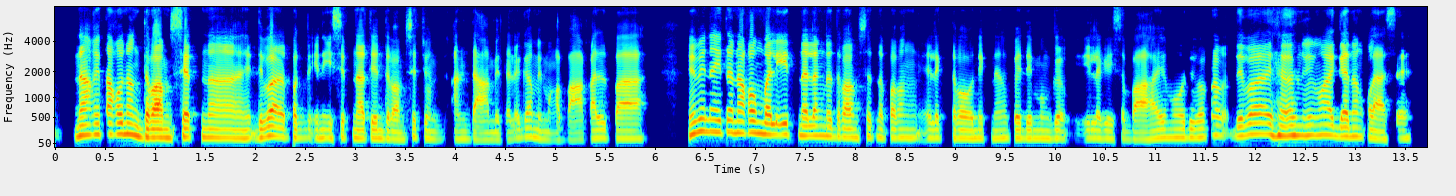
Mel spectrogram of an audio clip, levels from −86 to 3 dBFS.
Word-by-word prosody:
nakakita 175 +4 +4
ko - - +7
ng 185 -3 +4
drum 135 -1 +8
set 140 0 +3
na 130 -3 +1
'di 130 +1 -4
ba 150 -1 +5
'pag 130 -1 -5
iniisip 130 -2 -6
natin 125 -1 +1
drum 110 -3 -2
set 145 - -8
'yung 115 -4 -10
ang 115 0 -6
dami 105 0 -3
talaga, 130 +8 -6
may 130 - -7
mga 105 -2 -11
bakal 125 +4 -2
pa, 120 0 +1 0.4
may 180 - +3 0.2
nakita 220 0 +2
na 210 - +5
akong 215 0 +5
maliit 185 -2 +3
na 160 - +5
lang 160 0 +2
na 155 - -1
drum 140 -2 0
set 145 0 -9
na 135 - -6
parang 135 -1 -5
electronic 125 -1 -4
na 125 0 -8
puwede 125 0 -3
mong 125 -1 -8
ga 125 - -2 0.2
ilagay 125 -1 -6
sa 115 0 -12
bahay 110 +4 -1
mo, 135 0 -5
'di 135 0 -5
ba, 140 - -3
p 170 +3 -4
'di 155 - -1
ba 190 0 +3
'yun 165 0 +2
'yung 165 +1 -2
mga 175 -1 +2 0.2
gano'ng 150 -1 -4
klase. 125 0 -2
135 Hz, 225 wpm, -21 LUFS, 125-160 Hz, 0.4 s, drum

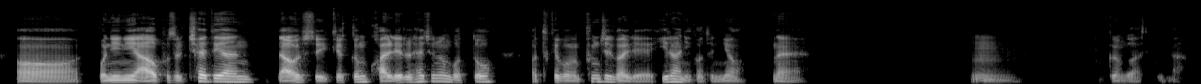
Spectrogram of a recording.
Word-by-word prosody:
어 75 -2 0 0.2
본인이 100 +1 +4
아웃풋을 90 +3 +3
최대한 130 -5 +4 0.2
나올 110 - +5
수 105 - -4
있게끔 95 +10 -2
관리를 105 +7 +3
해주는 140 0 -1
것도 130 +3 -2 0.3
어떻게 105 - -4
보면 85 -4 -4
품질 135 -2 -2
관리의 70 - -1
일환이거든요, 85 - -4 0.2
네. 75 -4 -4 1.8
음. 65 -7 -12 0.9
그런 85 0 -9
것 - - -9
같습니다. - - -21
95 Hz, 250 characters per minute, -23 LUFS, 75-125 Hz, 1.8 s, 나올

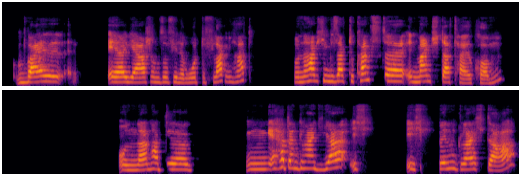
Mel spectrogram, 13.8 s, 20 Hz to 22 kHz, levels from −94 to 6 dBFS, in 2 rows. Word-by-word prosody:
weil 240 - +3 0.6
er 230 0 +6
ja 220 -1 +3
schon 225 0 -7
so 230 +1 -5
viele 220 -2 -5
rote 215 +2 -8
Flaggen 240 +2 -1
hat.“ 295 +4 -5 0.5
Und 230 0 -5
dann 255 +3 +2
habe 285 0 +6
ich 280 - -6
ihm 270 - -4
gesagt: 270 +1 +2
„Du - - -9
kannst, 315 +1 0
äh, 265 -1 +4
in 235 - -4
mein 255 +1 +4
Stadtteil 225 -7 0
kommen.“ 190 - -5 1.8
Und 230 -1 -3
dann 245 +3 +2
hat 270 -4 -2
er 255 -2 0 0.7
hm, 270 0 -5
er 275 +3 +3
hat 360 -1 +2
dann 320 -2 0
gemeint: 305 -3 -1
„Ja, 300 +6 +3 0.2
ich 270 -1 -11 0.4
ich 260 - -8
bin 290 +2 -2
gleich 265 0 0
da.“ 220 -4 +2
255 Hz, 160 wpm, -24 LUFS, 230-280 Hz, 1.8 s, er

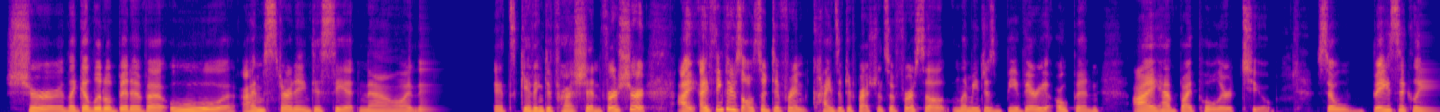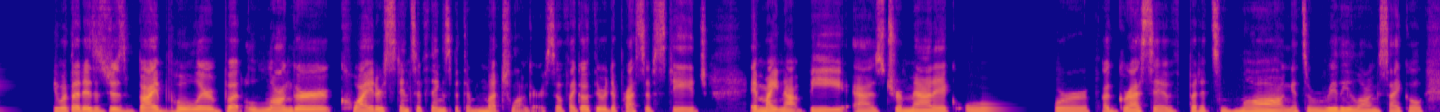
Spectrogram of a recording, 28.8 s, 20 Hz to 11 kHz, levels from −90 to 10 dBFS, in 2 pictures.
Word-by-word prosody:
Sure, 230 - +1
like 215 +1 +1
a 220 - +9
little 220 0 +6
bit 210 +1 +4
of 205 -1 +2
a, 195 -2 +3
"Ooh, 225 - +3
I'm 245 +4 +2
starting 205 -6 +1
to 190 0 0
see 190 +1 -1
it 170 - -2
now, 165 -3 -3
I 175 +2 -2
think 190 +1 -9 0.6
it's 190 -2 -4
giving 215 +1 +3
depression," 220 -2 0
for 255 +9 +5
sure, 330 +5 +4 0.3
I 245 -2 +5
I 255 +2 +8
think 335 +4 +4
there's 340 -5 +7
also 255 +3 +1
different 250 -3 -2
kinds 225 -1 -3
of 225 - -2
depression, 195 -2 -2
so 200 +2 -3
first 240 +7 -1
of 215 - +3
all, 180 - -3
let 210 +1 -1
me 225 +1 +1
just 220 -5 -5
be 215 -2 -2
very 200 +4 +1
open, 185 -2 -3 0.3
I 205 +2 +7
have 245 -2 0
bipolar 190 -5 -1 0.2
II, - - -7 0.5
so 195 -3 0 0.2
basically 255 -1 +1 0.5
what 235 -1 -2
that 230 -1 +3
is 220 0 +3
is 185 -4 -8
just 190 -4 -1
bipolar, 190 -1 +2
but 185 -1 -1
longer, 190 0 +2
quieter 185 +3 0
stints 240 +2 -6
of 250 - -5
things, 250 -3 -4
but - - -12
they're 165 - -9
much 180 +1 -4
longer, 160 - -12
so 185 +4 -7
if 175 - -13
I - - -1
go 200 +1 0
through 200 0 -1
a - - -3
depressive 175 -1 -4
stage, 160 -2 -7 0.4
it 200 0 +1
might 200 -1 +3
not 185 0 -1
be 185 -3 -2
as 175 0 -3
dramatic 175 -2 0
or 175 -2 -5 1.0
aggressive, 185 +2 -2
but 190 -1 -2
it's 180 +1 -7 0.2
long 180 -3 +1
it's 175 +3 -8
a 195 - -3
really 200 +1 +2
long 170 -1 -3
cycle, 170 0 -6
195 Hz, 180 wpm, -22 LUFS, 180-220 Hz, 1.0 s, a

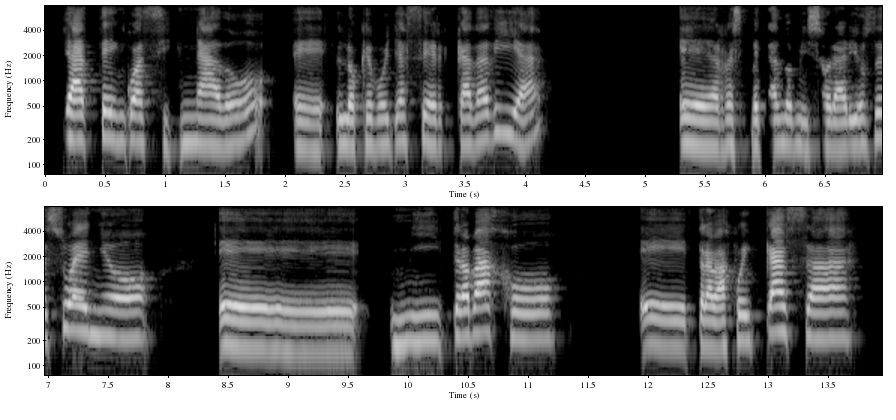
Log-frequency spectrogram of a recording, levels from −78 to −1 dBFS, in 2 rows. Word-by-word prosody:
ya 195 -2 +5
tengo 200 -2 0
asignado, 180 - -2
eh, 155 -1 -4
lo 175 -1 +1
que 175 +1 -3
voy 175 0 -4
a - - 0
hacer 175 -3 -3
cada 180 +3 +1
día 240 -1 -3 1.1
eh, 170 -2 +3
respetando 170 +1 -4
mis 165 -1 -5
horarios 165 +1 -1
de 210 0 -1
sueño, 220 -2 +1 0.5
eh, 150 -4 +2 0.2
mi 195 +2 -4
trabajo, 215 -3 +2 0.6
eh, 170 -2 -1
trabajo 170 +1 +3
en 200 0 -6
casa, 220 -3 +3
180 Hz, 105 wpm, -23 LUFS, 165-210 Hz, 1.1 s, ya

